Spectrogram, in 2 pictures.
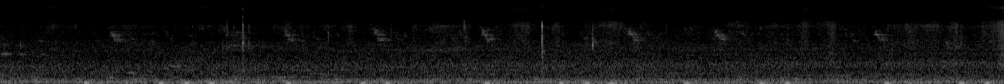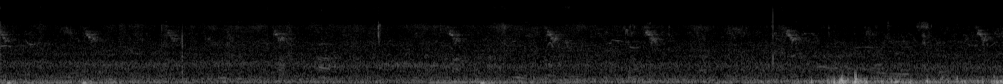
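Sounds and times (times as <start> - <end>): small birds chirping: 0.0 - 20.0
low thumps on microphone: 4.8 - 8.2.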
